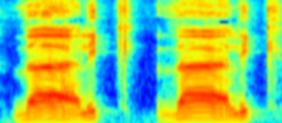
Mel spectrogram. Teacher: maupun yang bertasydid nah kemudian ini huruf Kaf ini kita sukunkan huruf Kaf itu kalau dia sukun ya ketika mengucapkannya itu ada nafas yang mengalir seperti memercik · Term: sifat Hamas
